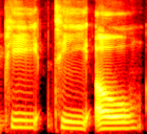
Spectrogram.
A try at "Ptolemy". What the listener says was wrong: Ptolemy. I think the P is silent, or at least I always thought it was like supposed to be silent, and it's pronounced Ptolemy, but I could be wrong.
